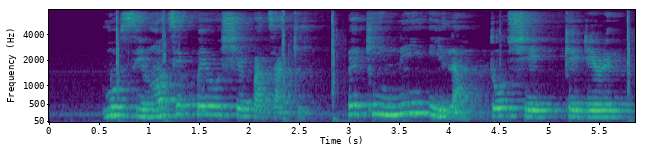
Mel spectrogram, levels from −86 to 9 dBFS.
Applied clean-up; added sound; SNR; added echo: none; Computer keyboard; 20 dB; reverberation time 0.6 s.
